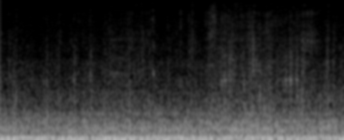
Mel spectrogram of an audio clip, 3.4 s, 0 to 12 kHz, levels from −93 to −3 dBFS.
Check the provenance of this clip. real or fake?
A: real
